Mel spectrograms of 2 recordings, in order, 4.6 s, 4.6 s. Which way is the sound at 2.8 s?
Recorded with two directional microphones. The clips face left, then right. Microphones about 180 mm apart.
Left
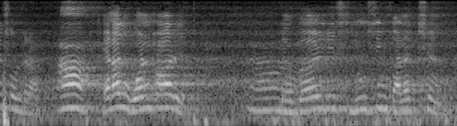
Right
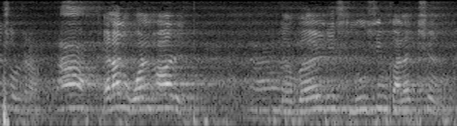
Centre (ahead or behind).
